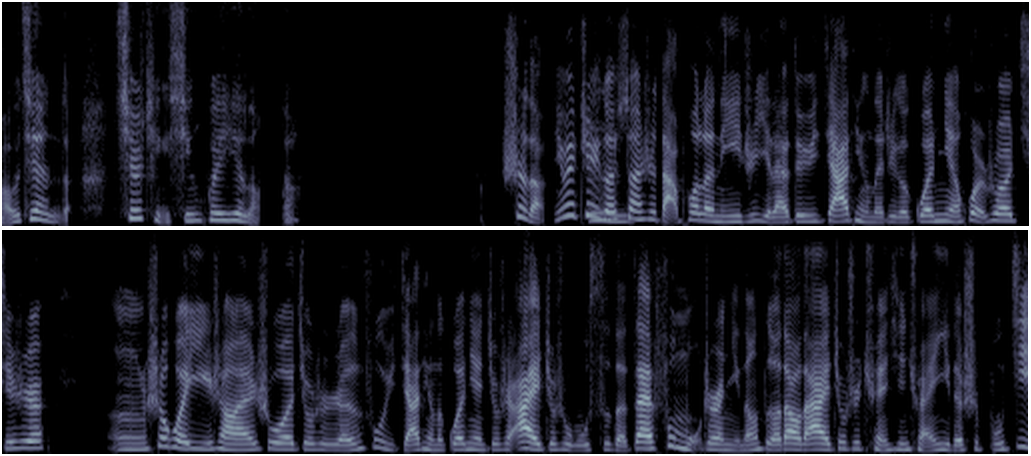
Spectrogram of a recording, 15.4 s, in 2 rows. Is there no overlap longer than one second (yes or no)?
yes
